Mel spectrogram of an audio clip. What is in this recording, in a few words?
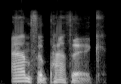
"amphipathic", British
